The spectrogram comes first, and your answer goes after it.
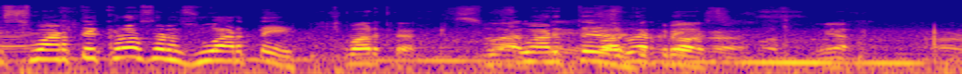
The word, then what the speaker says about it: Zwarte: Kita ke Zwarte Cross, the main event, the big festival. This is our driver, Tim. Tim. Going to Zwarte Cross festival. How do you say Zwarte Cross or Zwarte? Zwarte.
